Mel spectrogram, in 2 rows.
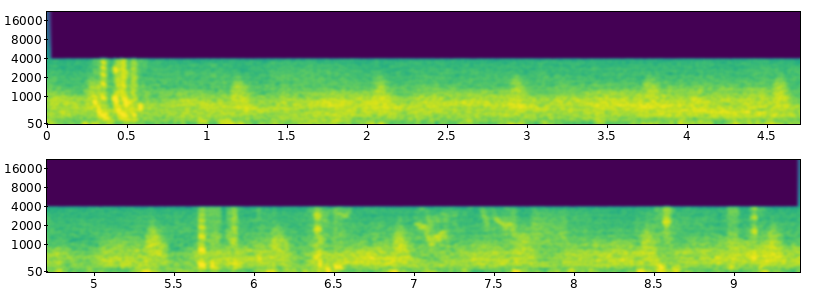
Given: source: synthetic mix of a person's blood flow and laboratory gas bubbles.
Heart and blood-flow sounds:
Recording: Doppler ultrasound of blood flow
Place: subclavian vein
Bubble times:
0.25-0.62 s: bubbles
5.61-5.93 s: bubbles
6.00-6.06 s: bubbles
6.33-6.58 s: bubbles
8.49-8.62 s: bubbles
8.95-9.03 s: bubbles
9.08-9.20 s: bubbles
From the record:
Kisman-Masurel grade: 223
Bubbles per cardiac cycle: several, 3 to 8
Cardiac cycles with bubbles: 10 to 50%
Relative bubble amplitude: loud (0.450 to 0.775)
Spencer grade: 2 (many but less than half of the cardiac periods contain bubble signals, singularly or in groups)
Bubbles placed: anywhere in the cardiac cycle

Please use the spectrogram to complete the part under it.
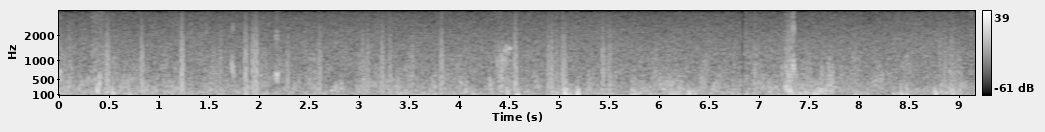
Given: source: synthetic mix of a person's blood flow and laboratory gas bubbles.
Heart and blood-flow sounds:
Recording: Doppler ultrasound of blood flow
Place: subclavian vein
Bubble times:
0.00-0.09 s: bubbles
0.36-0.49 s: bubbles
0.55-0.61 s: bubbles
1.76-1.81 s: bubbles
2.19-2.25 s: bubbles
4.40-4.58 s: bubbles
7.26-7.43 s: bubbles
8.82-9.09 s: bubbles
From the record:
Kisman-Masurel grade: 122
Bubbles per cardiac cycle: 1 to 2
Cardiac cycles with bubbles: 10 to 50%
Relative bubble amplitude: moderate (0.250 to 0.450)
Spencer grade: 2 (many but less than half of the cardiac periods contain bubble signals, singularly or in groups)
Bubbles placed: anywhere in the cardiac cycle

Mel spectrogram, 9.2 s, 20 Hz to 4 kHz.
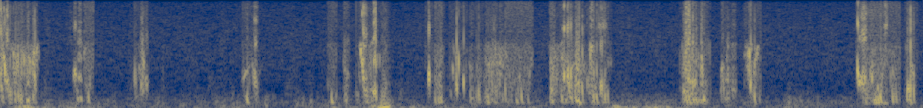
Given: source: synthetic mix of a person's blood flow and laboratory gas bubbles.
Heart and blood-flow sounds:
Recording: Doppler ultrasound of blood flow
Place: subclavian vein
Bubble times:
0.00-0.39 s: bubbles
0.72-0.94 s: bubbles
1.32-1.48 s: bubbles
2.41-2.60 s: bubbles
3.27-3.36 s: bubbles
3.42-3.50 s: bubbles
3.56-3.84 s: bubbles
4.24-4.45 s: bubbles
4.48-5.32 s: bubbles
5.48-6.12 s: bubbles
6.79-7.11 s: bubbles
7.20-7.37 s: bubbles
7.44-7.61 s: bubbles
8.55-9.01 s: bubbles
9.04-9.18 s: bubbles
From the record:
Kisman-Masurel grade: 243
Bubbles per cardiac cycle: several, 3 to 8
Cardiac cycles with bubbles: 100%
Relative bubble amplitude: loud (0.450 to 0.775)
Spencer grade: 3 (all of the cardiac periods contain showers or single bubble signals, but not dominating or overriding the cardiac motion signals)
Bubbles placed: anywhere in the cardiac cycle

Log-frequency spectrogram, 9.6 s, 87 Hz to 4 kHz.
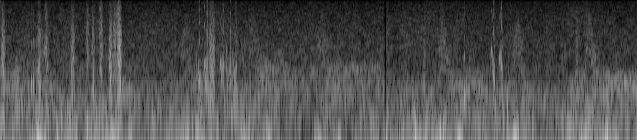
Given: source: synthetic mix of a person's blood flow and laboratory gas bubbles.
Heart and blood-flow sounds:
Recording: Doppler ultrasound of blood flow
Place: subclavian vein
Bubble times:
0.00-0.05 s: bubbles
0.19-0.53 s: bubbles
0.65-0.75 s: bubbles
2.91-3.17 s: bubbles
3.27-3.72 s: bubbles
6.92-7.08 s: bubbles
7.16-7.21 s: bubbles
7.33-7.66 s: bubbles
From the record:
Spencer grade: 2 (many but less than half of the cardiac periods contain bubble signals, singularly or in groups)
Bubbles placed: anywhere in the cardiac cycle

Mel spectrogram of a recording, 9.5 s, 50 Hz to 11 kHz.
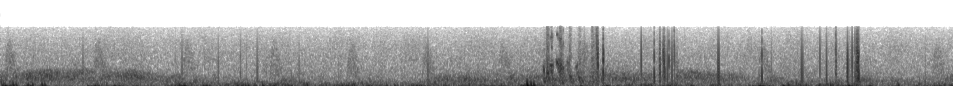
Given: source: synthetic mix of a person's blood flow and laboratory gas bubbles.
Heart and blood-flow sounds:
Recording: Doppler ultrasound of blood flow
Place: subclavian vein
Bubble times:
5.39-5.88 s: bubbles
From the record:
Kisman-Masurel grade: 211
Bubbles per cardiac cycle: several, 3 to 8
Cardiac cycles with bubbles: 1 to 10%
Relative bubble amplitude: barely perceptible (0.100 to 0.250)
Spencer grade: 1 (occasional bubble signal discernible with the cardiac motion signal, with majority of cardiac periods free of bubbles)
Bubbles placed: anywhere in the cardiac cycle

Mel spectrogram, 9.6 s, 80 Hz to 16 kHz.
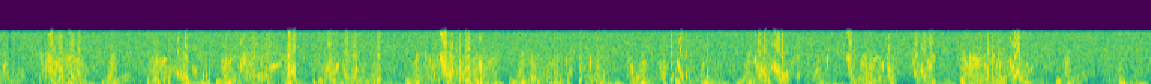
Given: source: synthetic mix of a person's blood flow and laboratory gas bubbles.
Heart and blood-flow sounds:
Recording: Doppler ultrasound of blood flow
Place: precordium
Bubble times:
0.00-0.10 s: bubbles
0.26-0.74 s: bubbles
1.19-1.75 s: bubbles
1.83-2.51 s: bubbles
2.59-3.19 s: bubbles
3.51-4.17 s: bubbles
4.31-5.08 s: bubbles
5.21-5.39 s: bubbles
5.49-5.97 s: bubbles
6.26-6.69 s: bubbles
6.87-6.94 s: bubbles
7.05-7.50 s: bubbles
7.60-7.80 s: bubbles
7.98-8.63 s: bubbles
From the record:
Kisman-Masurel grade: 332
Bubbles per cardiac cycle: rolling drumbeat, 9 or more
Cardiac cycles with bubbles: 50 to 99%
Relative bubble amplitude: moderate (0.250 to 0.450)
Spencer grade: 3 (all of the cardiac periods contain showers or single bubble signals, but not dominating or overriding the cardiac motion signals)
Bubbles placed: anywhere in the cardiac cycle

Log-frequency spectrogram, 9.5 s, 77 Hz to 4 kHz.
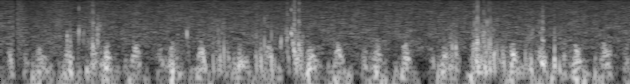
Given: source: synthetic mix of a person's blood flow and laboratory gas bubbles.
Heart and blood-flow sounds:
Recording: Doppler ultrasound of blood flow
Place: precordium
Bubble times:
0.97-1.11 s: bubbles
1.14-1.52 s: bubbles
2.76-2.84 s: bubbles
3.17-3.39 s: bubbles
3.81-4.00 s: bubbles
4.04-4.15 s: bubbles
4.18-4.56 s: bubbles
6.70-6.90 s: bubbles
7.07-7.60 s: bubbles
7.85-8.21 s: bubbles
8.27-8.44 s: bubbles
From the record:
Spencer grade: 3 (all of the cardiac periods contain showers or single bubble signals, but not dominating or overriding the cardiac motion signals)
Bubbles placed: only in the low amplitude regions of the cardiac cycle

